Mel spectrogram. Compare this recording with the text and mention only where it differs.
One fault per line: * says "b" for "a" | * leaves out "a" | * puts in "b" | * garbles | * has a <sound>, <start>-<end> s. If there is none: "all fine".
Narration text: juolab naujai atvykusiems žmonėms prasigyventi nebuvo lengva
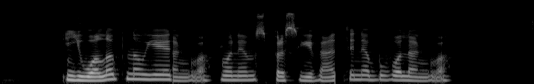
* says "lengva" for "atvykusiems"
* has a dropout, 3.3-3.4 s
